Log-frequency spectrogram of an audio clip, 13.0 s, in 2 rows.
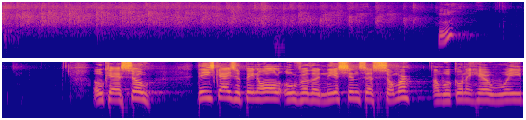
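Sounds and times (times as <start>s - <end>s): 
crowd applauding: 0.0s - 5.6s
speech: 5.4s - 5.8s, 7.7s - 13.0s.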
